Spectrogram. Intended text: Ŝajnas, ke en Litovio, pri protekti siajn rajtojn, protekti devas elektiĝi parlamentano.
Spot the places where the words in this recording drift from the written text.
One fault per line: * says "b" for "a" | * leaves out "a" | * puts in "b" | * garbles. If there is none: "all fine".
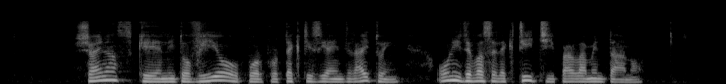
* says "por" for "pri"
* says "oni" for "protekti"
